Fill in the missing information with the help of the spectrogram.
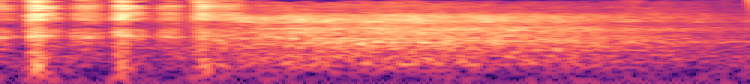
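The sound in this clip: A voice imitates heavy panting, starting with a few quick, sharp breathy bursts and then trailing off into a softer, rushing breath that fades out.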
